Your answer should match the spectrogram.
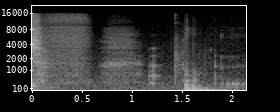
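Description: A man's breath between spoken phrases, with a faint click about a second in and a low thump near the end.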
